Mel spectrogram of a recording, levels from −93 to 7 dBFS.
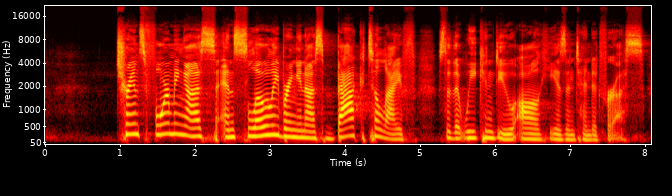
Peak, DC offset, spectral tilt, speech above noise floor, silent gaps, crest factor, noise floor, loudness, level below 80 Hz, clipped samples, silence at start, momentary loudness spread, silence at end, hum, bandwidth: -4 dBFS; under 0.1%; -2 dB/octave; 44 dB; none; 18 dB; -66 dBFS; -20 LUFS; -80 dBFS; under 0.1%; 0.95 s; 9 LU; 0.1 s; none; over 20 kHz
